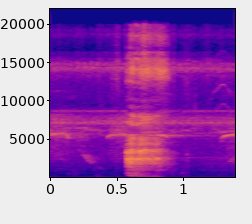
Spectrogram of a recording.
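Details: Respiratory rattle (snoring, "ngorok") in an Indio Gigante chicken on about day five of garlic and tetracycline treatment: a single harsh, wet, rattling breath noise.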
